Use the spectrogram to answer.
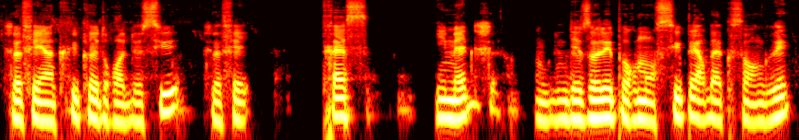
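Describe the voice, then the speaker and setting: A man walking viewers through a software tutorial, thinking aloud with frequent fillers and restarts. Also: medium pitch, steady tone, no echo. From France. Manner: slow, hesitant, thinking aloud with many fillers. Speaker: tutorial presenter. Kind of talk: screen-recorded software tutorial.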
